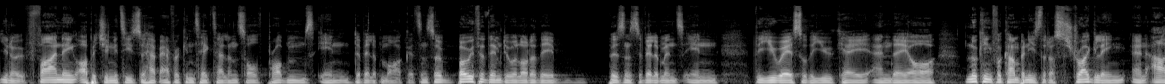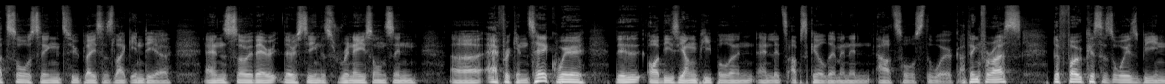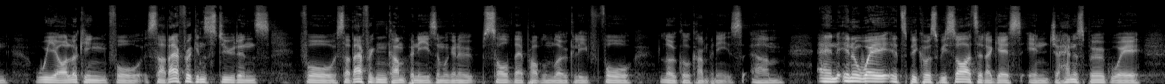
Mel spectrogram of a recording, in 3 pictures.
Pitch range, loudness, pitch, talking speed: 90-105 Hz, -19 LUFS, 95 Hz, 205 wpm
